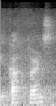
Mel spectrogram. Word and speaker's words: Cockburn: You can also say Cockburns, but it will be more like an American pronunciation.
